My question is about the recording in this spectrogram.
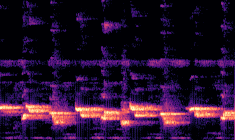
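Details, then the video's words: Yellow-vented bulbul, caged under a cover in Kebumen, Indonesia, sings the long ropelan style: fast bright whistles sliding between high and lower pitches, repeated several times a second. "Trucuk Ropelan Panjang dalam krojong"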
